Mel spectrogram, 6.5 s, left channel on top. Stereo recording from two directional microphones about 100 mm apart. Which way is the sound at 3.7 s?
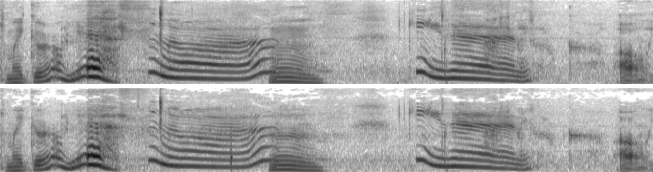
50° left (ahead or behind).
